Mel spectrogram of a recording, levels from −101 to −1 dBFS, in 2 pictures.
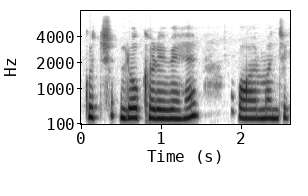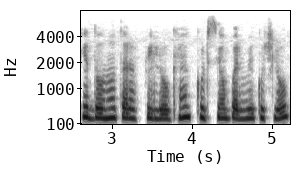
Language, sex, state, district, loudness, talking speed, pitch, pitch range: Hindi, female, Uttarakhand, Uttarkashi, -15 LUFS, 215 wpm, 250 Hz, 235-265 Hz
